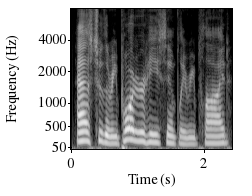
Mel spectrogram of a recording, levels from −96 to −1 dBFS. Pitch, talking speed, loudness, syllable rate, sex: 165 Hz, 175 wpm, -18 LUFS, 4.9 syllables/s, male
